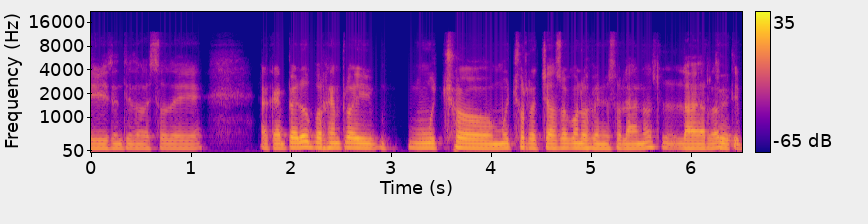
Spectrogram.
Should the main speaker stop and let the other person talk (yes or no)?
no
